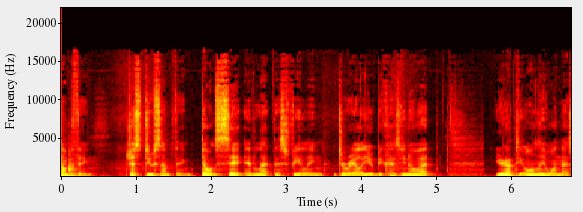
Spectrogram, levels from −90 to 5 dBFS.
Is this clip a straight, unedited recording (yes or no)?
no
